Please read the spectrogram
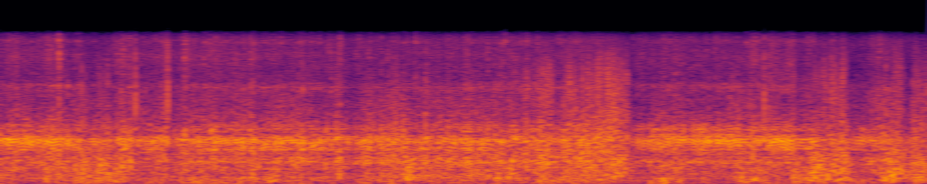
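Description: Alpine coaster sled running fast down its steel tube rails: a continuous rolling rumble with a steady whine, which dips briefly about two-thirds of the way through.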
